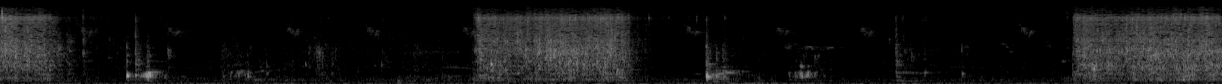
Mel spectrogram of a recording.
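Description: Water poured out of a mug three times, about six seconds apart, each pour lasting about a second and a half. The water is being scooped from the cooling vessel on top of a homemade pot still, where it has grown hot and has to be changed for cold.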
